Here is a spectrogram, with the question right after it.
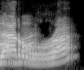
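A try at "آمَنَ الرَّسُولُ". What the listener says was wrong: नर रसूल, रा को लंबा नहीं खींचना, नर रसूल।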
